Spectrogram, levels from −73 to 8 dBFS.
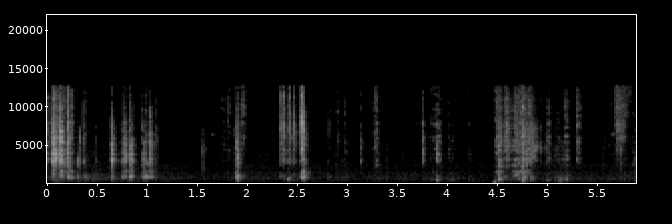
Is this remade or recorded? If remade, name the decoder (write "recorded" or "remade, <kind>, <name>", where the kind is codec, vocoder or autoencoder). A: recorded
